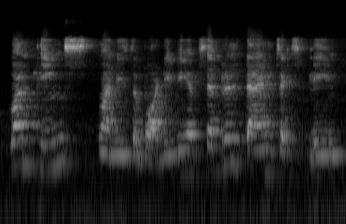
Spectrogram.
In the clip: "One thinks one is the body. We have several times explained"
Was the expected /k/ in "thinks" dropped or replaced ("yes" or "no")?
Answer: yes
